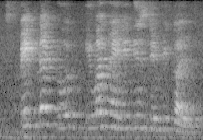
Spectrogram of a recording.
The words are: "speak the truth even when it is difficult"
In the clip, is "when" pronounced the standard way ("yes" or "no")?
no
